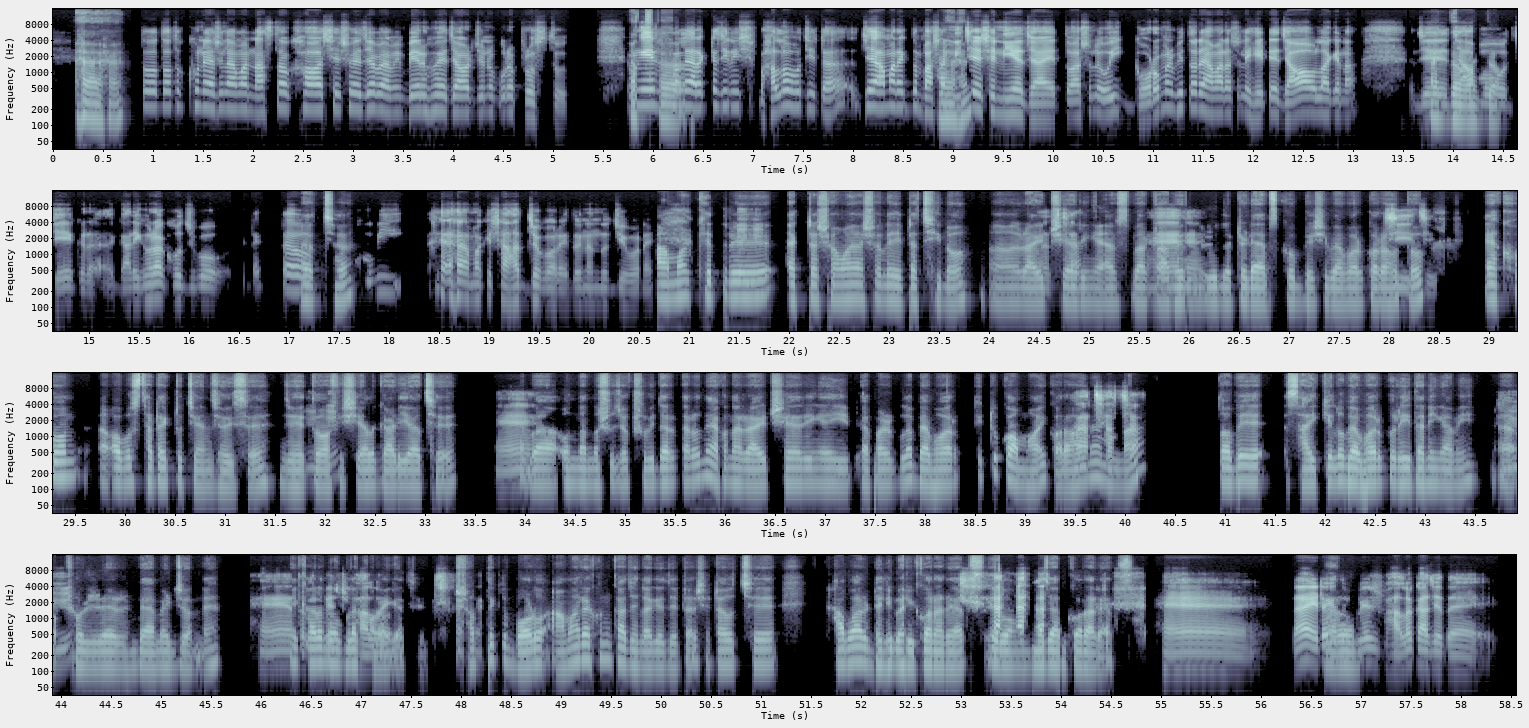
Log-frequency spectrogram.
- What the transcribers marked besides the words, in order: chuckle; in English: "ট্রাভেল রিলেটেড"; chuckle; scoff; laugh
- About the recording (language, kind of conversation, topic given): Bengali, unstructured, অ্যাপগুলি আপনার জীবনে কোন কোন কাজ সহজ করেছে?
